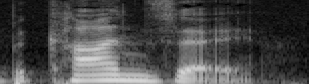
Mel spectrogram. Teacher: If you go to other centers, they're going to say Bekense. They're going to put the accent on the middle syllable.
